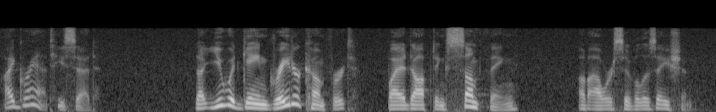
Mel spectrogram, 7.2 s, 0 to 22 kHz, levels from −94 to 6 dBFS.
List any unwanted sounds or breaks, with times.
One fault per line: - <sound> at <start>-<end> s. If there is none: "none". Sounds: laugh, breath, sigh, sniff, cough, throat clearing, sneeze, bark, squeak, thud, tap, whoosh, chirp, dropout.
none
